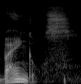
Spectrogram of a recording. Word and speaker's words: Bengals: and Sam corrected me and they're like the Bangals I was like really or I thought they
